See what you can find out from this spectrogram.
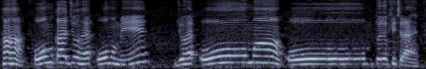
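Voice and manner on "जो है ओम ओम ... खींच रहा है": slow, stretched ओम; drawn-out om. Shown as a demonstration. Teacher showing pluta with a drawn-out ओम. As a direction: stretch the ओम long at the end. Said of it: "ऐसे last में बोलते हैं खींच खींच के".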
